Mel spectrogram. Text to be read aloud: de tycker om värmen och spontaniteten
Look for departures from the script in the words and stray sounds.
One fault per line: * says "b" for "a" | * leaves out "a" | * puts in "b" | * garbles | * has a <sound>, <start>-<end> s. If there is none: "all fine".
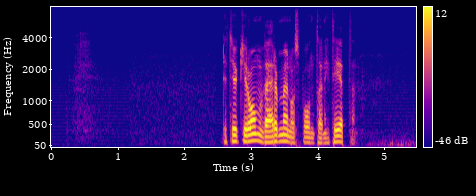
all fine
